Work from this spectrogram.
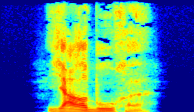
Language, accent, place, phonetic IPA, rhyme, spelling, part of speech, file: German, Germany, Berlin, [ˈjaːɐ̯ˌbuːxə], -aːɐ̯buːxə, Jahrbuche, noun, De-Jahrbuche.ogg
- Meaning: dative singular of Jahrbuch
